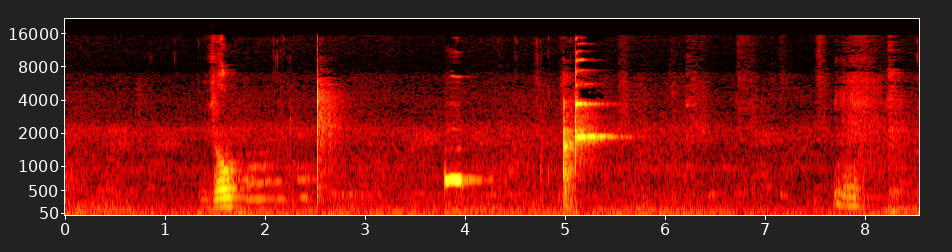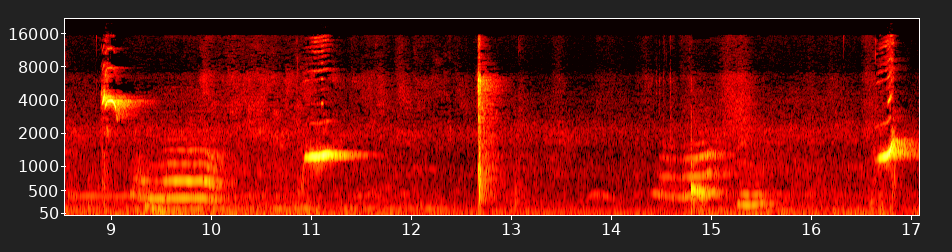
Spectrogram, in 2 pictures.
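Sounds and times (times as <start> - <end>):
parrot whistles and calls: 3.8 - 4.2, 5.0 - 5.7, 8.9 - 9.4, 10.9 - 11.6, 16.6 - 17.0
parrot squawk: 5.0 - 5.7, 10.9 - 11.6.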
